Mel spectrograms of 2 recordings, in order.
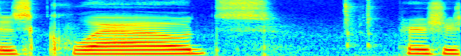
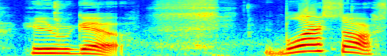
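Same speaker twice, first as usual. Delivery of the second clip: ordinary delivery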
